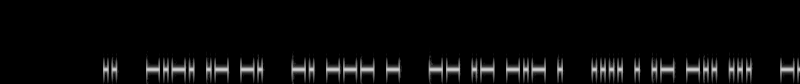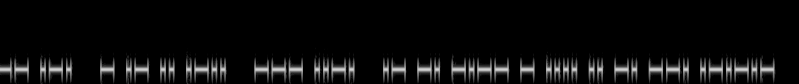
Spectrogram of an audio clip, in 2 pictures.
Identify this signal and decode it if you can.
Morse code, heard as a keyed tone, about 28 wpm, 700 Hz. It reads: I CAN NOT MAKE HEADS OR TAIL OF ANYTHING.
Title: Sentences from Top 1000 Words - Review Part 3 - 28wpm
